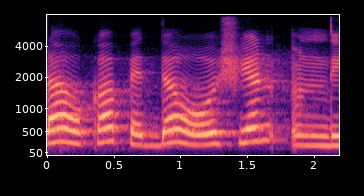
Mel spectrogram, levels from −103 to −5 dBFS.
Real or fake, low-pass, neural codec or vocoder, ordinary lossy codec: real; none; none; none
